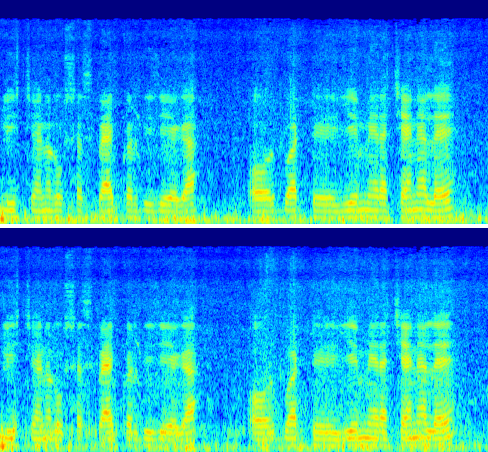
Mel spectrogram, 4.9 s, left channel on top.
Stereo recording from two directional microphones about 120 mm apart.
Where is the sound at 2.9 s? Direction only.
45° left (ahead or behind).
